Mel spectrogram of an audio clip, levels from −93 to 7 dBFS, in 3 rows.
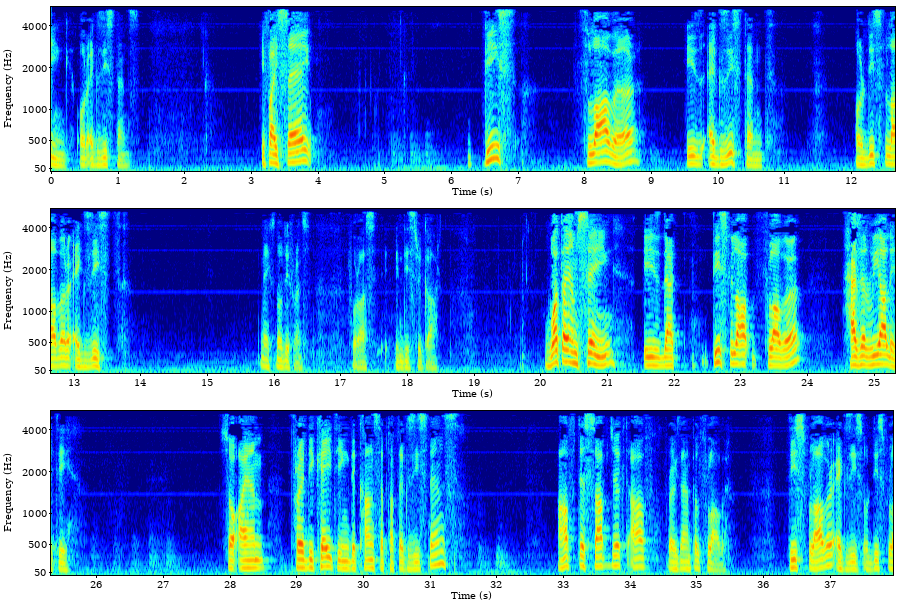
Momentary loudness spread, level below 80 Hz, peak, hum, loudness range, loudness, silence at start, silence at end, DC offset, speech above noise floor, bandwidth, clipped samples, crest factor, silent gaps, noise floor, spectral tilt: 18 LU; -56 dBFS; -2 dBFS; none; 14 LU; -23 LUFS; 0 s; 0 s; 0.1%; 39 dB; 5.4 kHz; under 0.1%; 24 dB; none; -61 dBFS; -8 dB/octave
